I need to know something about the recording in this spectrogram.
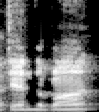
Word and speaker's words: Jan de Bont: Like Jan de Bont, is that how it's pronounced? Yeah, de Bont. Yeah, Jan de Bont.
